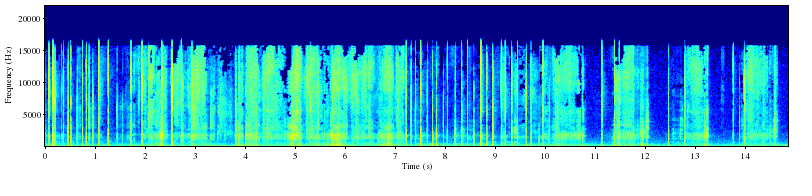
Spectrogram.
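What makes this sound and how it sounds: Long acrylic nails tap and scratch the cover and edges of a small, flat, hollow cardboard mini eyeshadow palette held in the hand. The result is a quiet, rapid stream of dry, clicky taps mixed with papery scratching and rustling, each tap stopping almost instantly with a light hollow knock underneath.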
